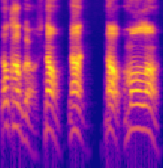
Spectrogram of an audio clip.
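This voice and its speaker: A man's voice: high voice, animated, sharp tone, breathy edge, dry recording, full character voice. A man voicing a jittery biker who pleads and reassures, repeating his words, in a tabletop roleplaying game. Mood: pleading, hurried. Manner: rapid repetition of words.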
